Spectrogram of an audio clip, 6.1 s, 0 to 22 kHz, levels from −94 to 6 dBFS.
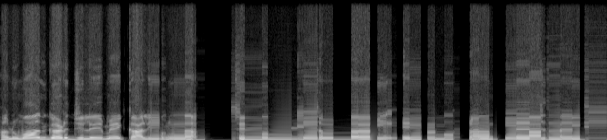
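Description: From the start, a faint hiss and roughness ride on the speech, strongest on loud and bright sounds and gone in the pauses. This is sample clock jitter: the converter's clock wavers by a few microseconds, leaving errors roughly 35 dB below the signal.

From 1.50 s to the end, the speech turns into a rigid, metallic buzz at 133 Hz that only loosely tracks the talking. The likely cause is robotic sound from repeated short buffers, with nearly all of the audio being repeats of a segment about 7.5 ms long.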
